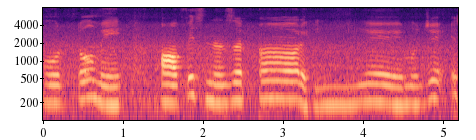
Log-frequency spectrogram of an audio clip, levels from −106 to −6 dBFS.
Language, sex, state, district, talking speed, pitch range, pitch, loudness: Hindi, female, Madhya Pradesh, Umaria, 105 wpm, 185-225 Hz, 200 Hz, -21 LUFS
